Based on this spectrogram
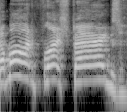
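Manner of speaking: very high, shrill, taunting in-character yell. Voicing a character who yells out at the group: character yelling out. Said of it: "watching this resistance to yell out".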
